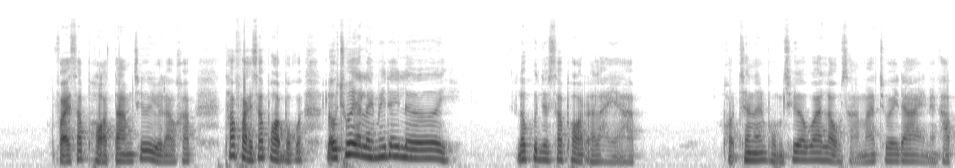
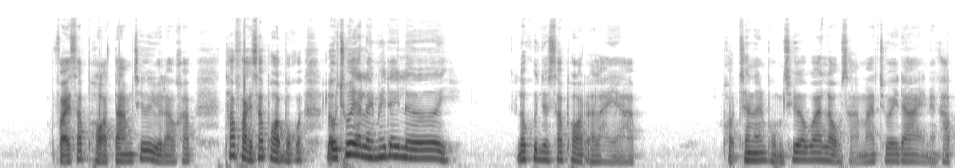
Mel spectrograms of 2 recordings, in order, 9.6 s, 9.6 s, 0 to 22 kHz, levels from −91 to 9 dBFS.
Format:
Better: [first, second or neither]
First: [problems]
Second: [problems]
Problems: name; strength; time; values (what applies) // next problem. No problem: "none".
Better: second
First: muffled; slightly; fading above 3.5 kHz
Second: none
